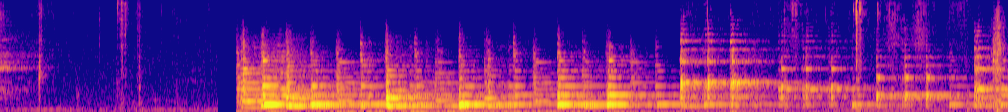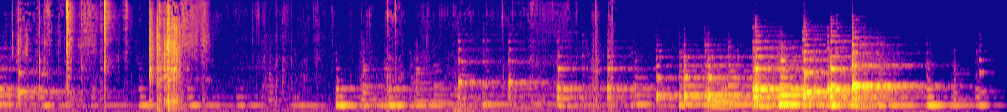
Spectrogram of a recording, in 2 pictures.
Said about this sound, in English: Oh my gosh, now I have to pull the tape off and get new tape because it's all hairy. It has my hair in it, which is not very good. Okay, let's tape it on again. Okay, tape. One side down. Three more sides to go.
